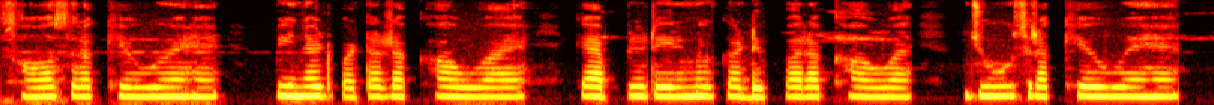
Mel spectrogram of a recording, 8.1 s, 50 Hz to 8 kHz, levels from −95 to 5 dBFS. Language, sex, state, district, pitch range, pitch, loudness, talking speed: Hindi, male, Bihar, Bhagalpur, 220-235 Hz, 225 Hz, -17 LUFS, 155 wpm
